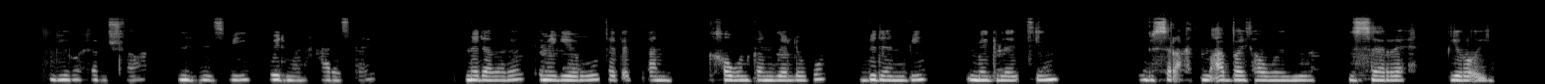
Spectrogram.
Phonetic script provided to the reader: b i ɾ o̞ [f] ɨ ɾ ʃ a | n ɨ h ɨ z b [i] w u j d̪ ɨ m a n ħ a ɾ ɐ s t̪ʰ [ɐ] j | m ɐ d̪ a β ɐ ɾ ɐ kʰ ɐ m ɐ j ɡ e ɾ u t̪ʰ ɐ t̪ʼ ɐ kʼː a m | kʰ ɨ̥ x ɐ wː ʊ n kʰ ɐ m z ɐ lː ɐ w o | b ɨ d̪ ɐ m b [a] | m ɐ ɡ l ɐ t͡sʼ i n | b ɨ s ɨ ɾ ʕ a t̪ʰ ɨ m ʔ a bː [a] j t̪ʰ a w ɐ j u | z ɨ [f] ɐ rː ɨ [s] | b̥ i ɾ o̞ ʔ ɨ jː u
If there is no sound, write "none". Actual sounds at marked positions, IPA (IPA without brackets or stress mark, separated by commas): ħ, i, a, i, a, s, ħ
